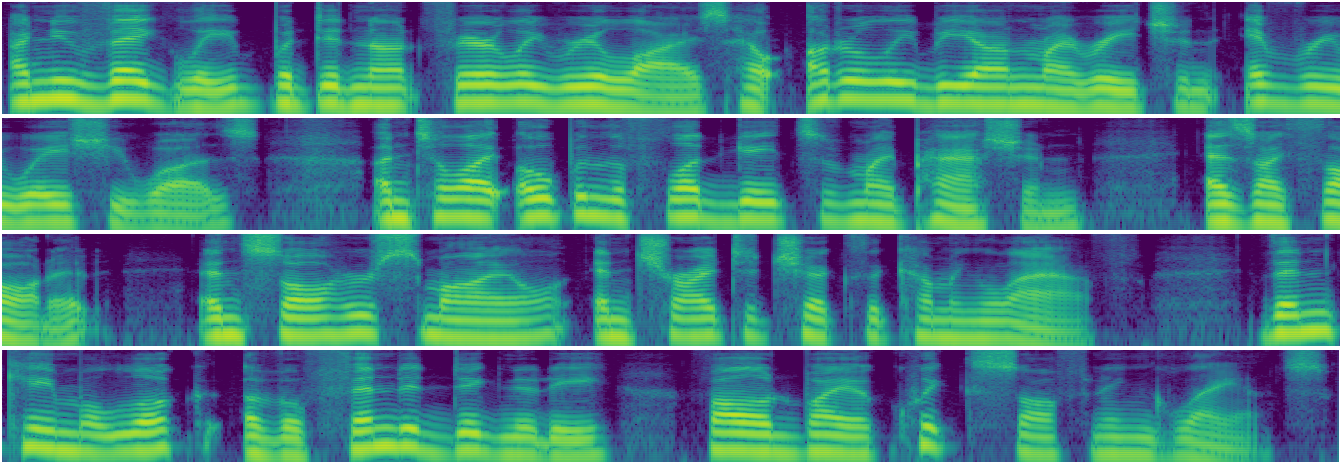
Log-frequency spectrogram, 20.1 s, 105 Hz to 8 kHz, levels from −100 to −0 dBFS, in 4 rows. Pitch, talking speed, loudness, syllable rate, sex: 145 Hz, 160 wpm, -20 LUFS, 4.5 syllables/s, male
